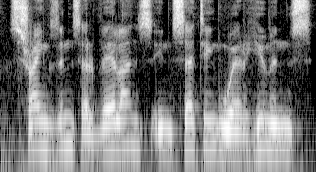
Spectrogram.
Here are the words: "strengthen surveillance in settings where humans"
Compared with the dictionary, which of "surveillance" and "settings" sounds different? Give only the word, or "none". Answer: settings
